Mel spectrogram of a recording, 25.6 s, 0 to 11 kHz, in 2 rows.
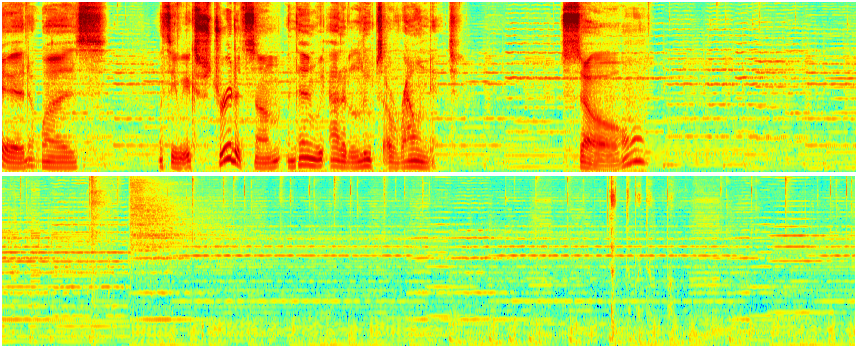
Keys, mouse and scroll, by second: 0.8 scroll up 3, 1.1 middle click, 2.0 shift+middle click, 2.8-5.6 middle drag, 5.8-6.8 middle drag, 7.0-9.8 shift+middle drag, 10.0 middle click, 10.9 shift+middle click, 11.5-11.8 scroll down 2, 12.0 middle click, 13.2 click, 15.4 middle click, 16.6 shift+click, 17.4 click, 18.2 ctrl+click, 18.8-19.9 middle drag, 20.0 middle click, 23.6 click, 25.2 ctrl+click.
